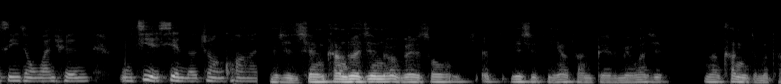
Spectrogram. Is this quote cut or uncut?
cut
